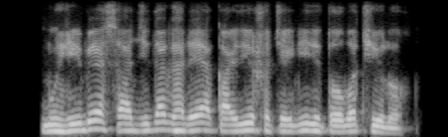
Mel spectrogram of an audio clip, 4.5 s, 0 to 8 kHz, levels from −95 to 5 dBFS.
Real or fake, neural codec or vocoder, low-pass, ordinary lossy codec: fake; vocoder, 22.05 kHz, 80 mel bands, Vocos; 7.2 kHz; Opus, 32 kbps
